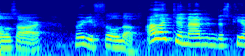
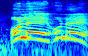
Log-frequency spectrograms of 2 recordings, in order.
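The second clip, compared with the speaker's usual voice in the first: cheering ole; 10 semitones higher, 12 dB louder, much faster than usual. Acted. Celebratory chant at end.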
